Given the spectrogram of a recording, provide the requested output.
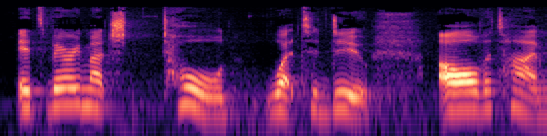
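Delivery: normal talking voice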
